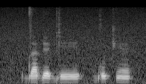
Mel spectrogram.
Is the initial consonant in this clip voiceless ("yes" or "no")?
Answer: no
